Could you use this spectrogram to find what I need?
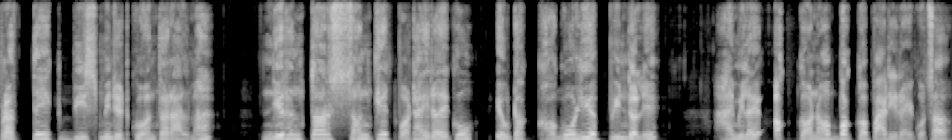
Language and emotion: Nepali, surprised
